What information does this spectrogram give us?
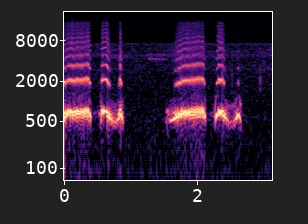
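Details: Kecor pigeon (burung dara) calling twice, about 1.5 seconds apart: a loud sustained harmonic note followed by two short notes, then quiet.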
